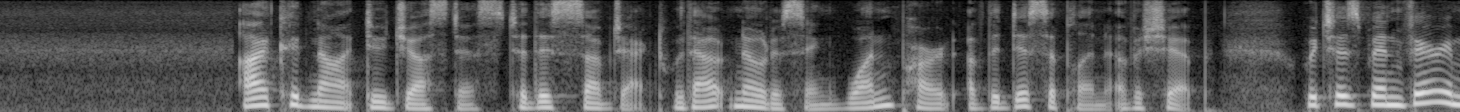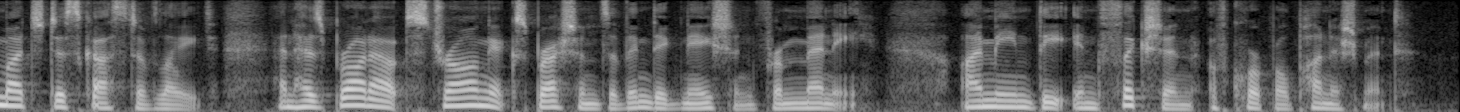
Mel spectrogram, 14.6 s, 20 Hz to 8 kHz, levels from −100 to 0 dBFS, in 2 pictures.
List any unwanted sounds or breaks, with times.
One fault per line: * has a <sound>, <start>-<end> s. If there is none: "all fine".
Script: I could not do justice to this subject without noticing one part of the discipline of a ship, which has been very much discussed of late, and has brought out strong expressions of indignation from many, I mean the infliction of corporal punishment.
all fine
